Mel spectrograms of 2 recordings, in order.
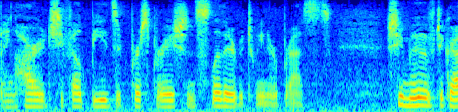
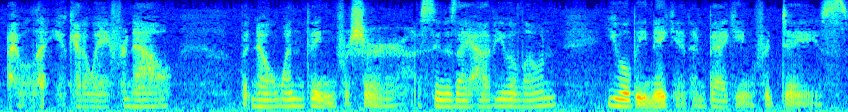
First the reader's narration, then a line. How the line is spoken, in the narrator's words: he bent to her ear and whispered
